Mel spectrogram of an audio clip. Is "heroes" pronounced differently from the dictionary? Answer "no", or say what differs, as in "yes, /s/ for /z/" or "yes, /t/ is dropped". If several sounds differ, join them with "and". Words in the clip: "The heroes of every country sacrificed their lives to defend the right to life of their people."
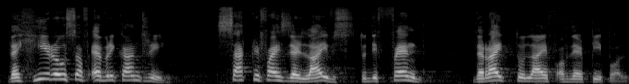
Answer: yes, /s/ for /z/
